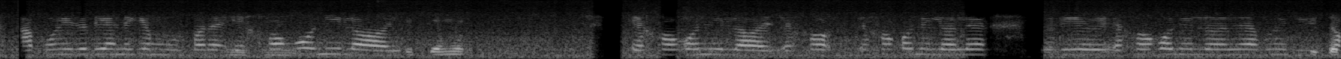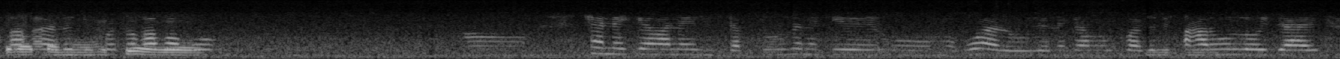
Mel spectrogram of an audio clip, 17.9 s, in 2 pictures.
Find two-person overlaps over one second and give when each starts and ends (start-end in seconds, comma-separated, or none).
8.9-10.2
